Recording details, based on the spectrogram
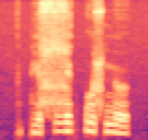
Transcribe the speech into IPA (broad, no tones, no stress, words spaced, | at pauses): pʲɐɬ ɮek͡puɬnɵ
